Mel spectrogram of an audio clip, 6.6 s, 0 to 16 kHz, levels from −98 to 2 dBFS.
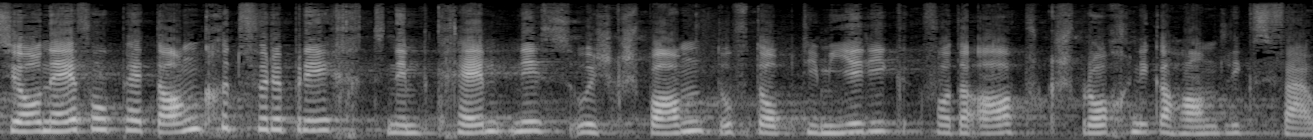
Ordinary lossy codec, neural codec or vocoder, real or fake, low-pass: none; none; real; 14.4 kHz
